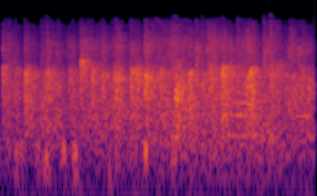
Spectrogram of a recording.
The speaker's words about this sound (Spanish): Un aplaudiment per a ella.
